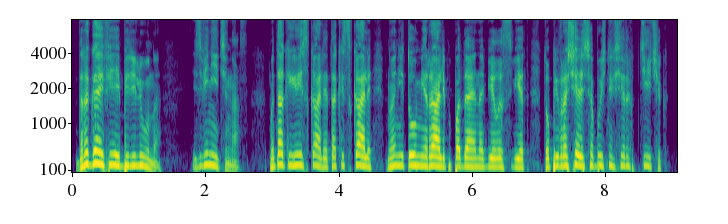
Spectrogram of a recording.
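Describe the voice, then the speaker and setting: A man playing an earnest, excitable young boy in an audio fairy-tale play, speaking insistently. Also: high voice, brisk, no room sound, natural voice. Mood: apologetic, pleading.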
